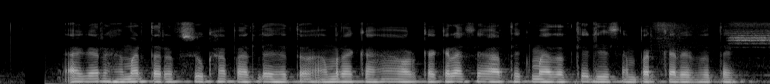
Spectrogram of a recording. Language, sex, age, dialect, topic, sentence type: Magahi, male, 25-30, Southern, agriculture, question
